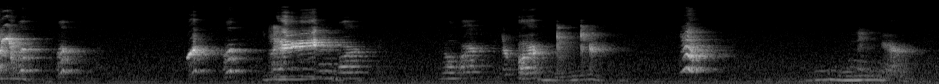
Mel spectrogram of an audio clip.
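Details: Pet female Timneh African grey parrot talking indoors in a run of speech-like syllables and short bursts, pausing between phrases and ending on a lower murmur, a faint low snoring drone behind.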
